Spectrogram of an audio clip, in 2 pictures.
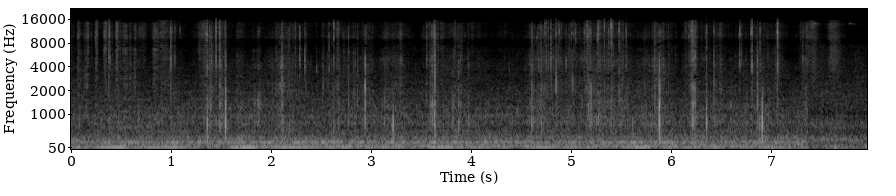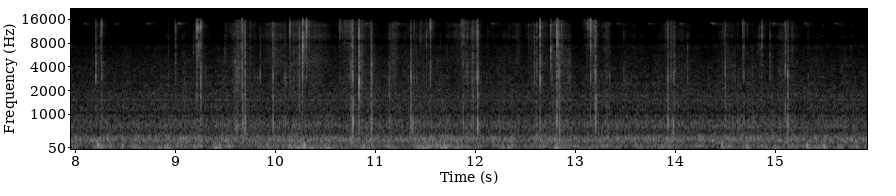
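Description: Paper squishies wrapped in clear tape being handled and squeezed: the paper and tape crinkle and crackle in quick, irregular snaps. A low hum sits under the first half.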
